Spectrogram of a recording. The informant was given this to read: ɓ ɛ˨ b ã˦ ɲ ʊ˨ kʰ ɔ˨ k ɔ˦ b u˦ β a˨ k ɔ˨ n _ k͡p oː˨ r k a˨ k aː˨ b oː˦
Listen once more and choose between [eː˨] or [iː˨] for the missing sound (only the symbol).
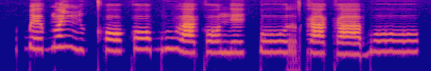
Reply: eː˨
